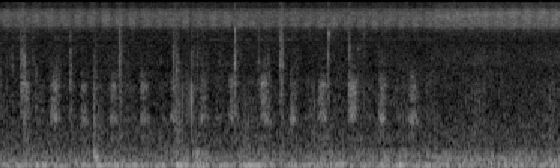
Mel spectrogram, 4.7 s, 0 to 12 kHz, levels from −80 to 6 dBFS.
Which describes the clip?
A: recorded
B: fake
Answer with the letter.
A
